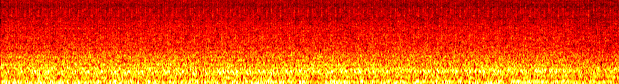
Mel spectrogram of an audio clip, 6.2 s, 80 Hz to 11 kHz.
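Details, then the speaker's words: 1993 Nissan 300ZX convertible V6 idling unevenly and lumpy with one coil pack unplugged during a misfire hunt; it loses power and feels like five cylinders, and cylinder 4 was traced to a bad injector. "Okay, it sounds good and everything, but it's losing power. It's working on a high cylinder just."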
